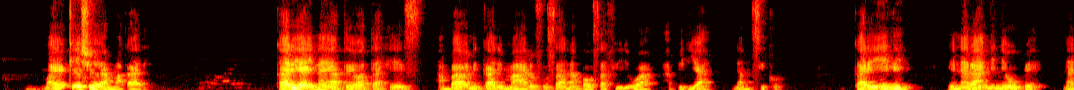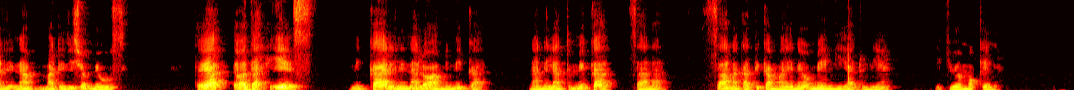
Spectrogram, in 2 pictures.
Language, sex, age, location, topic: Swahili, male, 36-49, Nairobi, finance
